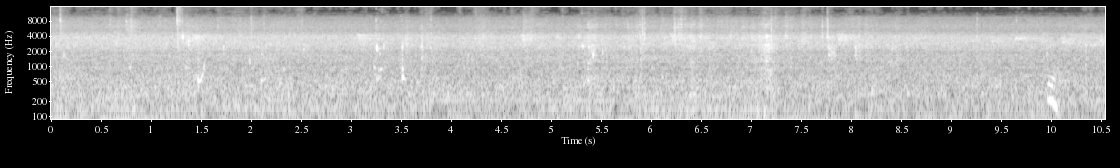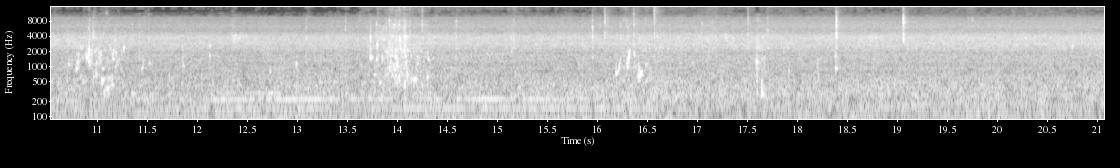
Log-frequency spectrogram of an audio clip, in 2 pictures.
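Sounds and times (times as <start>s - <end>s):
water plops: 0.0s - 2.2s, 10.7s - 12.0s, 12.9s - 15.3s, 15.9s - 16.7s
water trickling and gurgling: 0.0s - 21.0s.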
